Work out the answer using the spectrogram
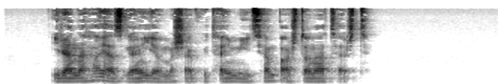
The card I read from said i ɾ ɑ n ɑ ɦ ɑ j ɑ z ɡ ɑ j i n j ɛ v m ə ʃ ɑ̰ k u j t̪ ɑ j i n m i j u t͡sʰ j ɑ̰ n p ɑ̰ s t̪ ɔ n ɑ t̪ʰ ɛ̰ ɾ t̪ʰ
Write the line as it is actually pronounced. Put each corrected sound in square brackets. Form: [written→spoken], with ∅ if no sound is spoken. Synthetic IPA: i ɾ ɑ n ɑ ɦ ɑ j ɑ z ɡ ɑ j i n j ɛ v m ə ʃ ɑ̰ k u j [t̪→t̪ʰ] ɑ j i n m i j u t͡sʰ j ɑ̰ n p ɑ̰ [s→ʃ] t̪ ɔ n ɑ t̪ʰ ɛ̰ ɾ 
